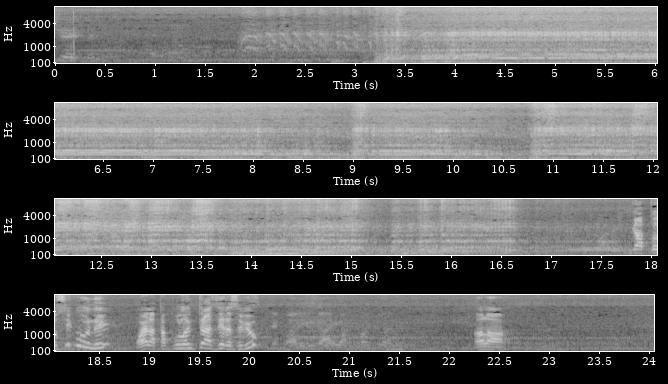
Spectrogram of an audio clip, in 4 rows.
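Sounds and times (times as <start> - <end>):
motorcycle engine revving: 1.8 - 17.7.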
